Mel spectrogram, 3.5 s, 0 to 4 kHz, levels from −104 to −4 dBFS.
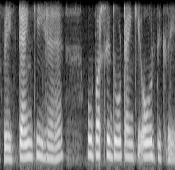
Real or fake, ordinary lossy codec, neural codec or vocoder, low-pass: fake; Opus, 64 kbps; vocoder, 22.05 kHz, 80 mel bands, HiFi-GAN; 3.6 kHz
